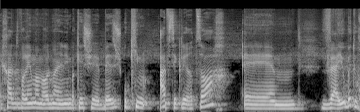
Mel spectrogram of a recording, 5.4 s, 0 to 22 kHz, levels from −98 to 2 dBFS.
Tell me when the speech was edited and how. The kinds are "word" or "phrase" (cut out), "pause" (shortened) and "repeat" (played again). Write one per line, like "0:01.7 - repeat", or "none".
0:01.2 - word
0:01.8 - word
0:02.5 - word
